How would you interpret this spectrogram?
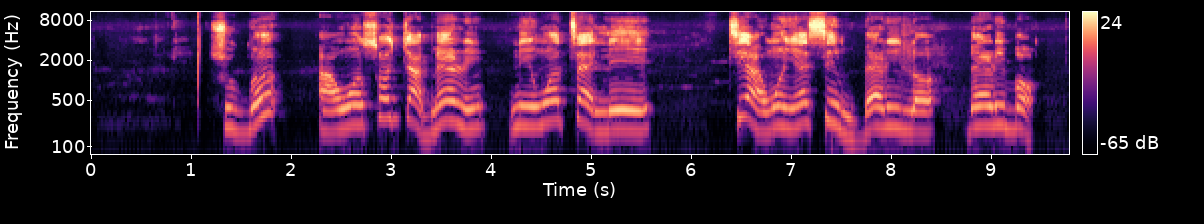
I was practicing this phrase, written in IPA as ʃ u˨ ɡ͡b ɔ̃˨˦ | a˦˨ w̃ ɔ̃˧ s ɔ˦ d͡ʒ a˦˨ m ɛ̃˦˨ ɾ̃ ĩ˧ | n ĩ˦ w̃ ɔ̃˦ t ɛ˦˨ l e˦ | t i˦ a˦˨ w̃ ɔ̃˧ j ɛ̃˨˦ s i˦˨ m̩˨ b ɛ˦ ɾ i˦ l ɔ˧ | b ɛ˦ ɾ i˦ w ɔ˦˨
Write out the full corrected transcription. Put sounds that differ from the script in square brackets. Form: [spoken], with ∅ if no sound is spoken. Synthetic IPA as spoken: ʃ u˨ ɡ͡b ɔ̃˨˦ | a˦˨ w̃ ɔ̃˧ s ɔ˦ d͡ʒ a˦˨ m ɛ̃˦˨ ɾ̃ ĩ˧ | n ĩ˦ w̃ ɔ̃˦ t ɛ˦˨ l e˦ | t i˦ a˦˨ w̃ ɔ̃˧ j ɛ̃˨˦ s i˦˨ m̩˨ b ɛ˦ ɾ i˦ l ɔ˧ | b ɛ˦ ɾ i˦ [b] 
